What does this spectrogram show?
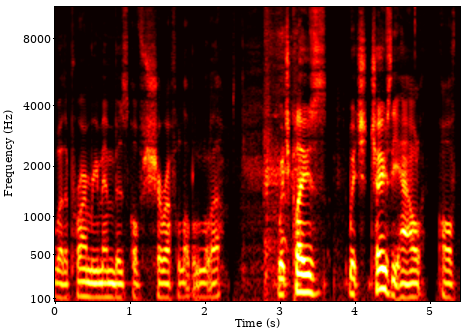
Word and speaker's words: Schlaraffia: The Bohemians possibly chose their emblem based on a secret society called Schlaraffia? That's the pronunciation. Can you pronounce that? So it's S-C-H-L-A-R-A-F-F-I-A. Schlaraffia?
